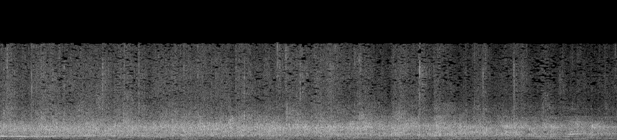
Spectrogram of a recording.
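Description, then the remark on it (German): A crowd claps steadily for several seconds, a dense, sustained burst of applause that stays loud throughout before easing slightly at the end. “Bitte Applaus.”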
